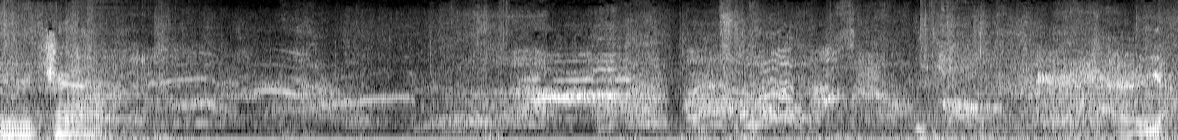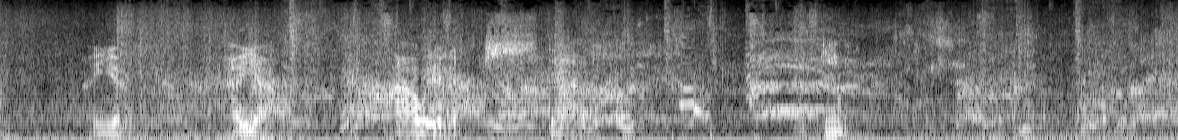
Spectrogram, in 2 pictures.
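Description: Heavy blows thud and squelch.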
